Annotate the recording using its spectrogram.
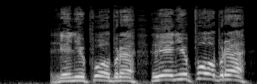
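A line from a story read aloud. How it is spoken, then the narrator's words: Shouting into helmet mic. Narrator (Russian): кричал Вапслин в микрофон своего шлема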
